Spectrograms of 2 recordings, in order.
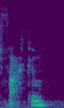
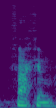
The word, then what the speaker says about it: Facombe: It is pronounced Fackham. Fackham, okay, Fackham.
